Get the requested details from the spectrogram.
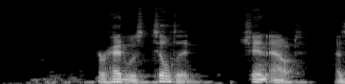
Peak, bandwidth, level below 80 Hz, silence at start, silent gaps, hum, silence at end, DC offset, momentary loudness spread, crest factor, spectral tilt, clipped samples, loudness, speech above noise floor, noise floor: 0 dBFS; 11.5 kHz; -46 dBFS; 0.35 s; none; none; 0 s; under 0.1%; 20 LU; 20 dB; -7.5 dB/octave; under 0.1%; -20 LUFS; 26 dB; -45 dBFS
